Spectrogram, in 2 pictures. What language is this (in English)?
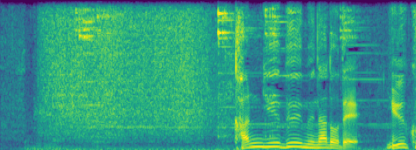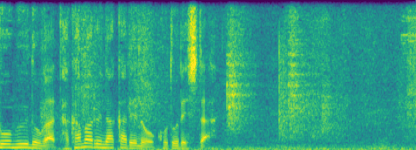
Japanese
